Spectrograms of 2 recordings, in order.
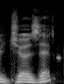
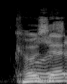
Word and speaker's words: Cosette: Cosette.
